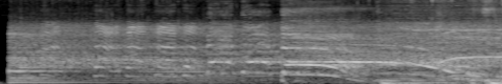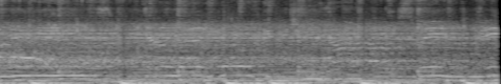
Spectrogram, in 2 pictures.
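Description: A stadium crowd at a concert at Slavutych-Arena in Zaporizhzhia cheers and whoops for a marriage proposal, a loud, dense roar of many voices that swells midway and carries on steadily to the end.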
